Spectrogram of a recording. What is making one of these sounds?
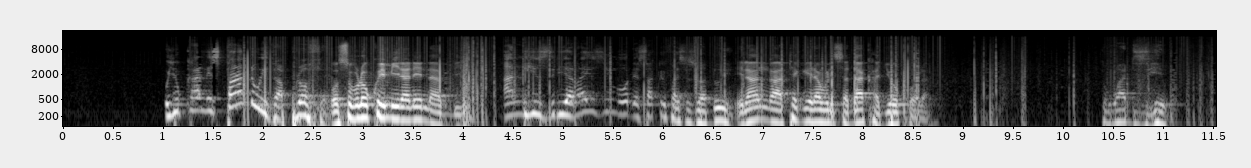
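A young man speaks with animation into a microphone, heard through a loudspeaker in an echoing room.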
